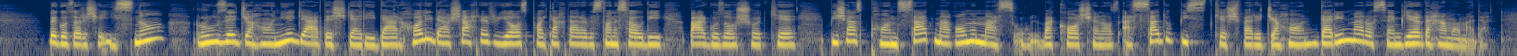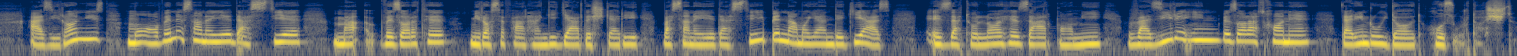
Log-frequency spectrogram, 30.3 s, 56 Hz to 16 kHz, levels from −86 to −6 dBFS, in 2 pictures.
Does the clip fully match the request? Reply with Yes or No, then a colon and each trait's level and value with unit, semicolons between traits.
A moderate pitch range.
Yes: average, 4.5 semitones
